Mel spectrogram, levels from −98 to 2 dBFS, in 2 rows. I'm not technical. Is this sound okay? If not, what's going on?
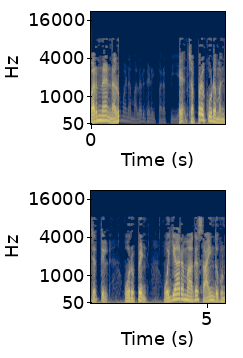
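No. Two things are wrong. The speech was likely squeezed through MP3 compression at a low quality setting. To save space, the encoder throws away parts of the sound it judges less important and removes everything above about 8.3 kHz. The result runs through the whole clip: the voice sounds dull and muffled at the top, with a watery, swirling quality and clearly audible damage, especially on hissy sounds like s.

There is also an audio dropout to a faint residue from 0.55 s to 1.77 s. For about 1.2 seconds the signal itself was lost, most likely through a break somewhere in the recording or transmission chain, while the equipment after the break kept running. During that gap only a faint trace of sound remains, far below the normal level. The speech cuts out abruptly rather than pausing or fading, then returns just before "சப்ரகூட மஞ்சத்தில் ஒரு பெண்".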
